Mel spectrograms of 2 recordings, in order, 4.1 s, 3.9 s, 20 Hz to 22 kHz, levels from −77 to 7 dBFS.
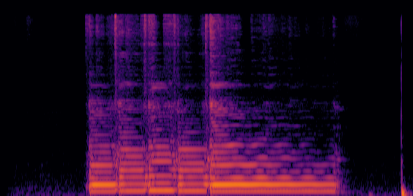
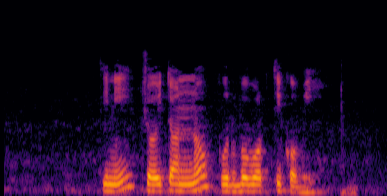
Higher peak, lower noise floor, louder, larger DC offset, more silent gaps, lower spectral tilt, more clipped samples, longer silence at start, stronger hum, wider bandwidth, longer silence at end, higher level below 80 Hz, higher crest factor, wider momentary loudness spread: second, -10 dBFS vs -2 dBFS; first, -60 dBFS vs -51 dBFS; second, -25 LUFS vs -16 LUFS; neither; neither; second, -6.5 dB/octave vs -9 dB/octave; neither; second, 0.85 s vs 1 s; neither; first, 17 kHz vs 5.8 kHz; second, 0.05 s vs 0.3 s; about the same, -46 dBFS vs -50 dBFS; about the same, 16 dB vs 16 dB; first, 13 LU vs 8 LU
